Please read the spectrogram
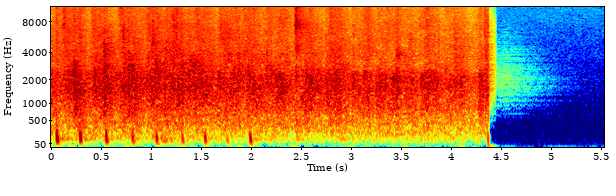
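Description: Audience applauding, many hands clapping together; the applause cuts off suddenly a little over four seconds in.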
